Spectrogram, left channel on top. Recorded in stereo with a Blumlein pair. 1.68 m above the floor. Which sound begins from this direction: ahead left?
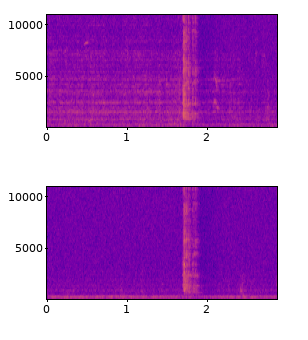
A camera shutter, at 1.7 s.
